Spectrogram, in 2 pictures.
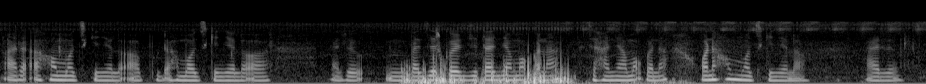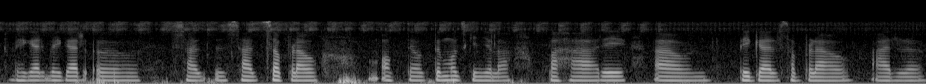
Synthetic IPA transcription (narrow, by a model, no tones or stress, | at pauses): aɾa̰ʔahɔmɔd͡ʒkɛɲɛlɔ̰ʔɔ̰puɖaɦɔmɔd͡ʒkɛɲɛlɔ̰ʔaː | ɾ | bad͡ʒaɾkɔd͡ʒɛʈaɲamɔʔkanad͡ʒaɦãɲamɔ̰ʔkana | ɔnahɔmɔd͡ʒkɛɲɛlɔ̰ʔ | aɾ | bʱɛɡaɾbʱɛɡaɾ | sasad͡ʒsɔpɽaw | ɔk̚t̪ɛɔk̚t̪ɛmɔd͡ʒkɛɲɛlɔʔa | b̥ahaɾɛ | b̥ʱɛɡaɾsɔpɽaw | aɾ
